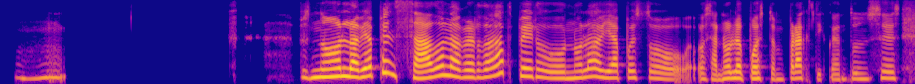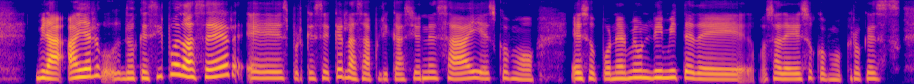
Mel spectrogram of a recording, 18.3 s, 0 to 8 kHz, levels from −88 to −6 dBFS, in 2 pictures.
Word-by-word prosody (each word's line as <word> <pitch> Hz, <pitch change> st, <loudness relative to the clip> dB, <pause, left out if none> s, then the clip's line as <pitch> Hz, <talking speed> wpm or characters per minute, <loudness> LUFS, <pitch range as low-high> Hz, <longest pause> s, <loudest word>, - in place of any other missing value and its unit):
Ujú. 235 Hz, +3 st, -9 dB, 2.4 s
Pues 245 Hz, -2 st, -6 dB
no, 265 Hz, +3 st, +7 dB
lo 290 Hz, -2 st, +8 dB
había 275 Hz, +3 st, +7 dB
pensado, 295 Hz, -, +4 dB
la 300 Hz, -4 st, +4 dB
verdad, 255 Hz, +6 st, +2 dB
pero 255 Hz, -7 st, +1 dB
no 225 Hz, +2 st, 0 dB
lo 270 Hz, -, +1 dB
había 240 Hz, -4 st, +2 dB
puesto 225 Hz, -5 st, -5 dB
O 200 Hz, -, -5 dB
sea, 180 Hz, -2 st, -4 dB
no 210 Hz, +5 st, 0 dB
lo 225 Hz, -, +5 dB
he -, -, +2 dB
puesto 210 Hz, -1 st, -1 dB
en 185 Hz, -1 st, -10 dB
práctica. 185 Hz, -4 st, -2 dB
Entonces 200 Hz, +4 st, -7 dB, 0.5 s
mira, 215 Hz, -4 st, +5 dB
hay 245 Hz, +3 st, +4 dB
algo 280 Hz, -5 st, 0 dB
lo 215 Hz, +1 st, -3 dB
que 225 Hz, +1 st, -3 dB
sí 275 Hz, +7 st, -7 dB
puedo 355 Hz, -2 st, +3 dB
hacer 275 Hz, +5 st, +2 dB
es 225 Hz, -4 st, -4 dB
porque 210 Hz, 0 st, -11 dB
sé 220 Hz, +1 st, -7 dB
que 270 Hz, -, -5 dB
en 265 Hz, -, -5 dB
las 215 Hz, -4 st, -3 dB
aplicaciones 195 Hz, +4 st, -7 dB
hay 210 Hz, +4 st, 0 dB
es 205 Hz, -1 st, -8 dB
como 195 Hz, -6 st, -8 dB, 0.4 s
eso 210 Hz, 0 st, -3 dB
ponerme 210 Hz, +4 st, -3 dB
un 240 Hz, -2 st, -1 dB
límite 240 Hz, -2 st, -1 dB
de 185 Hz, -2 st, -4 dB
o -, -, -16 dB
sea, 205 Hz, +1 st, -5 dB
de 190 Hz, 0 st, -2 dB
eso 195 Hz, +4 st, -7 dB
como 175 Hz, -3 st, -11 dB
creo 200 Hz, +3 st, -11 dB
que 210 Hz, -, -7 dB
es, 195 Hz, -3 st, -12 dB
220 Hz, 175 wpm, -22 LUFS, 200-250 Hz, 2.4 s, lo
